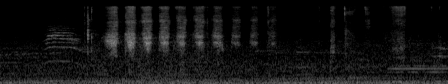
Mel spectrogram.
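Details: Rescued kitten, one of several afraid of a giant rabbit and running from him, gives a thin, high, slightly falling mew near the start, followed by a quick run of rustling or scratching bursts and then quieter shuffling.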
